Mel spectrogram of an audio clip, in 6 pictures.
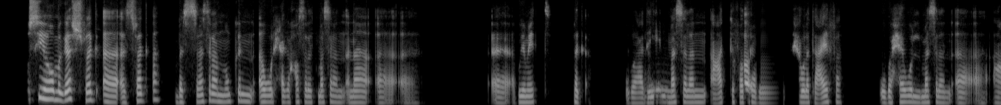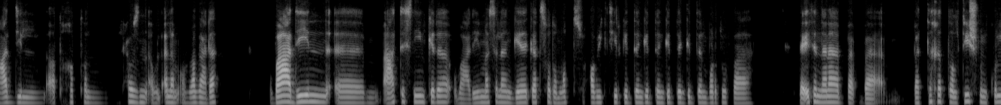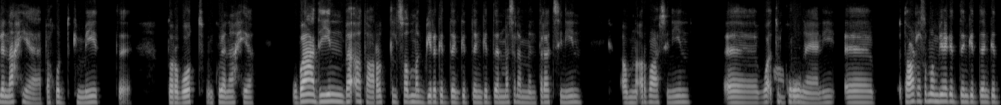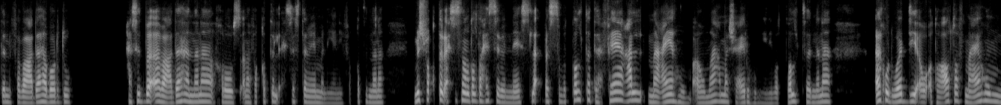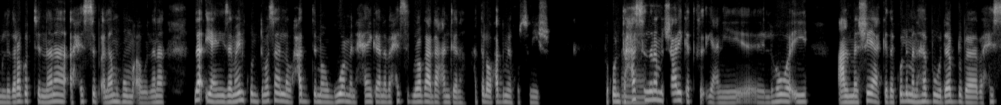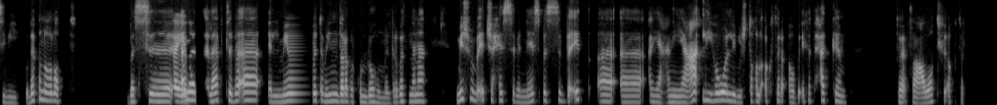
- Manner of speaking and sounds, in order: tapping
- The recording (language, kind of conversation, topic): Arabic, advice, هو إزاي بتوصف إحساسك بالخدر العاطفي أو إنك مش قادر تحس بمشاعرك؟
